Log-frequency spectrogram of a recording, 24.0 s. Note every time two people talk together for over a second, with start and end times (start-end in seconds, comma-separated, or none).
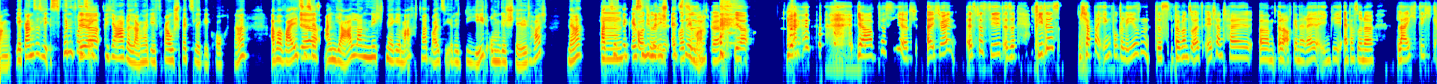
10.0-11.8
